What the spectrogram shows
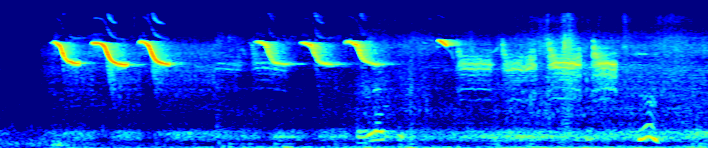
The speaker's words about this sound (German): ich habe eine Attrappe abgespielt, also den Gesang der hessischen Weidenmeise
